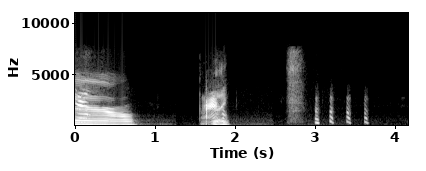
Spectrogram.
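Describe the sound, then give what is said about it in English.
A person imitates a cat with a drawn-out meow-like vocalization, then a second, shorter, higher meow. A breathy puff follows, then four quick, evenly spaced short chirps. “Oh, let me talk cat.”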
